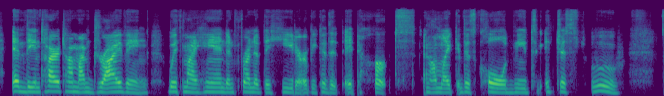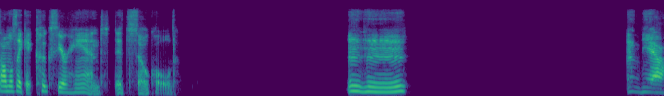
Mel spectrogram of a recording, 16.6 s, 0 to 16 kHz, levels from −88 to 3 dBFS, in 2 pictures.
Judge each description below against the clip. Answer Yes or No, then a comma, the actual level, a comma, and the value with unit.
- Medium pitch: Yes, medium, 170 Hz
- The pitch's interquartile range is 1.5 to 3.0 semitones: Yes, average, 2.7 semitones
